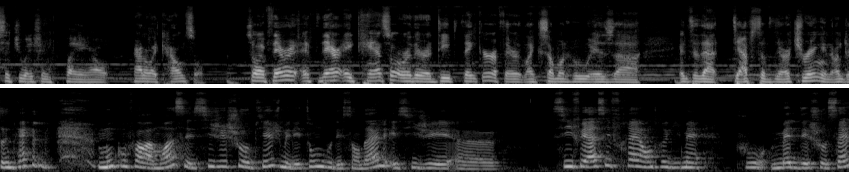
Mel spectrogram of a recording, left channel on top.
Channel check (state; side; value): different; both; correlation 0.00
